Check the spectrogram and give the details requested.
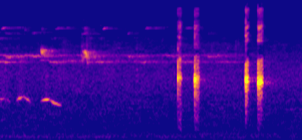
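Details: Black-winged myna, described as having a yellow crest, singing persistently: faint short whistled notes at the start, then two pairs of loud, harsh, broadband chattering bursts near the end over a low steady hum.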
